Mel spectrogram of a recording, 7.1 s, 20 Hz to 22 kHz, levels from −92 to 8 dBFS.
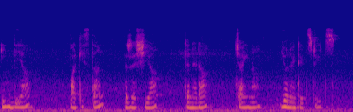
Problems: constant background noise, low volume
